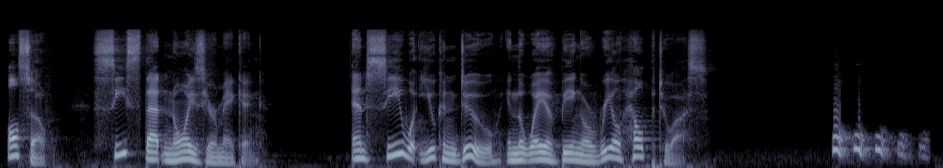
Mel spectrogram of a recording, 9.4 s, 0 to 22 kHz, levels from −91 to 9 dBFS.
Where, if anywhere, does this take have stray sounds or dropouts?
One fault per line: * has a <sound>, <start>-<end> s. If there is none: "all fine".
* has a laugh, 8.3-9.3 s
